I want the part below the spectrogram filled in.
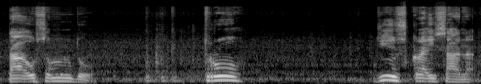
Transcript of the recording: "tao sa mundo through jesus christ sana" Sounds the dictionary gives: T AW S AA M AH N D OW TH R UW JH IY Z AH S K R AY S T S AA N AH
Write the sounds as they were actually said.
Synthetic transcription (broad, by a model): T AW S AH M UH N D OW T R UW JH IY S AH S K R AY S S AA N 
